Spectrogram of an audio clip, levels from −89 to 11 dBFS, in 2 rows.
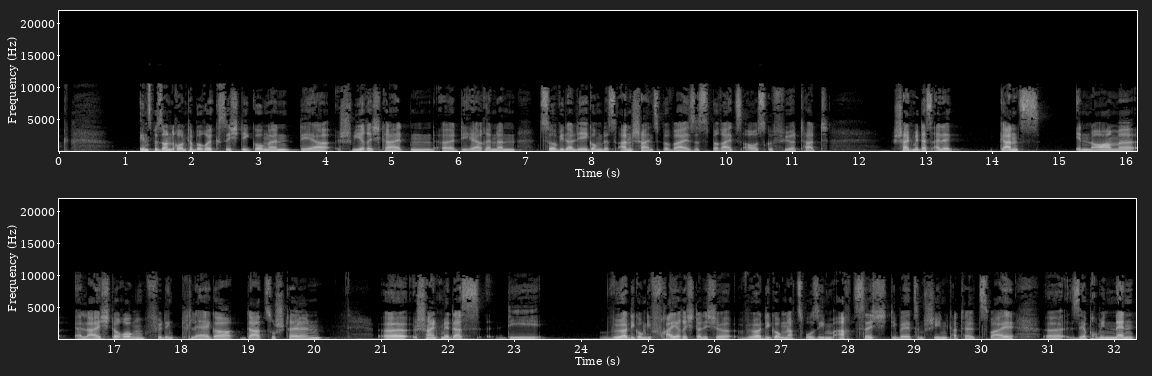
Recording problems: garbled, watery; slightly; nothing above 9.5 kHz

